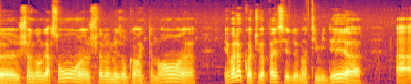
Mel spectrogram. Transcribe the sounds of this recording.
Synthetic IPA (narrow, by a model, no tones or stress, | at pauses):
øʒəsɥiɛ̃ɡʁɑ̃ɡaʁsɔ̃øʒəfɛmamɛzɔ̃kɔʁɛk̚t̪əmɑ̃ø | evwalakwat̪yvapaesejed̪əmɛ̃t̪imid̪ea | a̰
